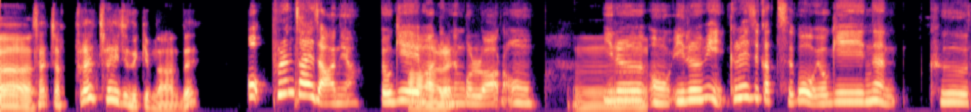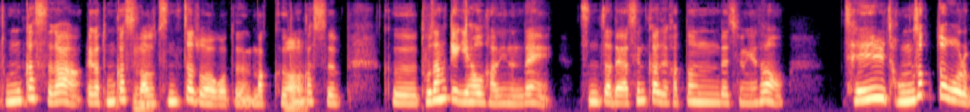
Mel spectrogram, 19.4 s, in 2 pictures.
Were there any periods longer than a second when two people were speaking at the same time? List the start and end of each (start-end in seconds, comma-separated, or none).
none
